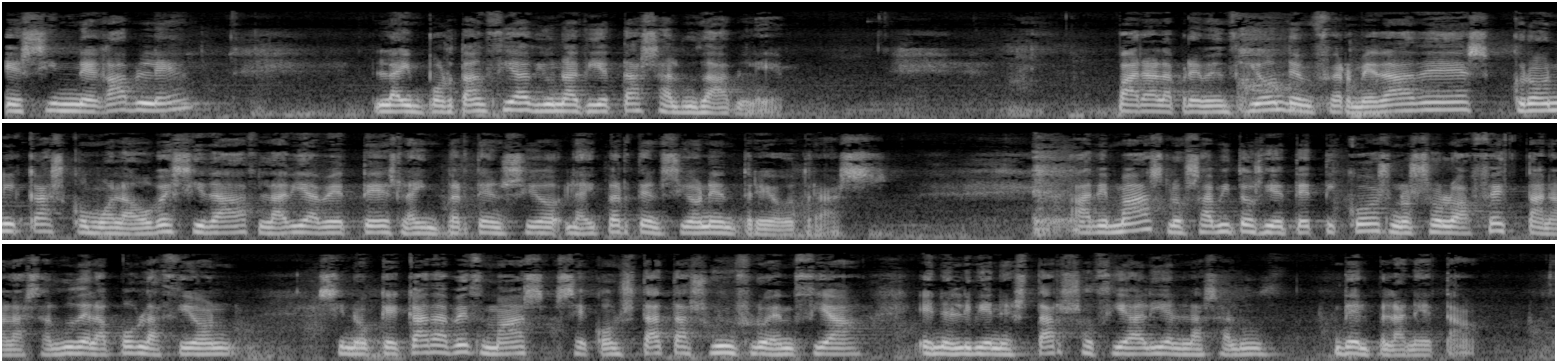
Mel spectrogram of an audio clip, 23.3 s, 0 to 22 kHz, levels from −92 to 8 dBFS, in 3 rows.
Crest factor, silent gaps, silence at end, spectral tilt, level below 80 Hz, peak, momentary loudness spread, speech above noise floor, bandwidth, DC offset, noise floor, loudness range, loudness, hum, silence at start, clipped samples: 16 dB; none; 0 s; -4.5 dB/octave; -54 dBFS; -4 dBFS; 10 LU; 26 dB; 16.5 kHz; under 0.1%; -46 dBFS; 3 LU; -20 LUFS; none; 0.05 s; under 0.1%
